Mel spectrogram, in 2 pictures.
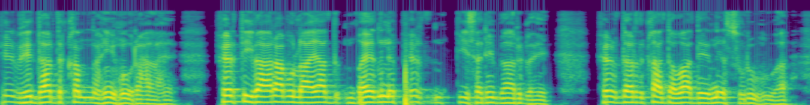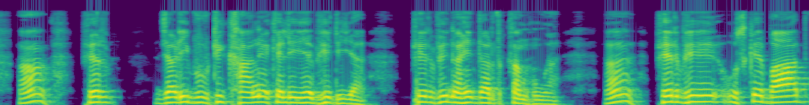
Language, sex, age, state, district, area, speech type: Hindi, male, 60+, Uttar Pradesh, Prayagraj, rural, spontaneous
